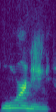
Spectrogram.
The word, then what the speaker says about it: warning: the O our sound warning and that's why I have it on this page for you so when you're reading make sure you pronounce it more with the or vowel sound all right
